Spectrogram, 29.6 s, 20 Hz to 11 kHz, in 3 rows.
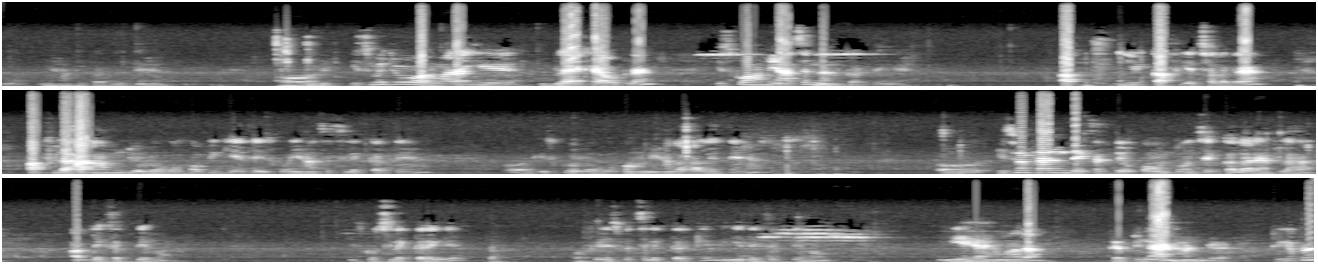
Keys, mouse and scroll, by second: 1.0 scroll up 1, 1.6 click, 4.2 scroll down 1, 5.1 ctrl+space, 5.3 scroll up 1, 5.8 click, 6.5 shift+click, 7.1 scroll down 1, 8.4 click, 10.9 F2, 11.2 click, 13.1-13.6 scroll down 1, 13.7-14.1 scroll up 1, 14.1-16.9 drag, 17.5 scroll down 1, 18.4 F2, 18.8 click.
